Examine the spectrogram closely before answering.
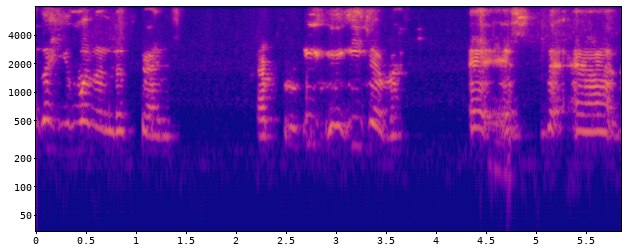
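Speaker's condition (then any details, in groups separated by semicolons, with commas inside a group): Cerebral palsy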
